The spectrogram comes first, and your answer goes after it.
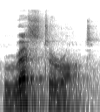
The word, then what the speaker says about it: restaurant: english learners trouble but don't let the fancy spelling confuse you the second syllable is just ta and the third is wrong so restaurant in british english you might hear just two syllables restaurant that is also correct after you eat at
